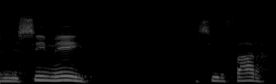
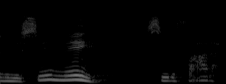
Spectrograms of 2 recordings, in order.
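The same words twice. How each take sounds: First: Said in the usual way. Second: Soft and slow, letting the words sink in; quiet, deliberate reverent restatement; softer, slowed down. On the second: Shown as a demonstration. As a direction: repeat it gently, almost under the breath. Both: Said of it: "Jesus says".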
